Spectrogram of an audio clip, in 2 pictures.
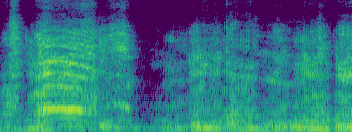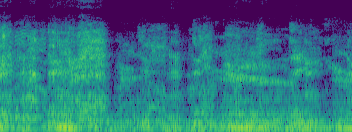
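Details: Hungry pigs clamouring for feed: one long, shrill, wavering squeal opens, then a dense chorus of shorter, harsh squeals and low grunts follows, rising and falling over several seconds.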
